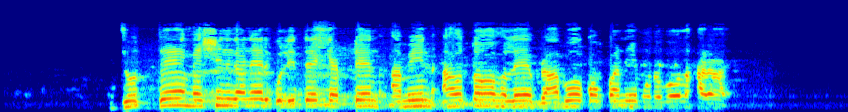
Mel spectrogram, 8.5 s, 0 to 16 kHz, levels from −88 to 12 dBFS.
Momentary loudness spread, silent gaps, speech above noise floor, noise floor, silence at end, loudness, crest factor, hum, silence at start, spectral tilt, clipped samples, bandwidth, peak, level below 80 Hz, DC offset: 5 LU; none; 62 dB; -74 dBFS; 1.2 s; -13 LUFS; 12 dB; none; 1.2 s; -5.5 dB/octave; under 0.1%; 7 kHz; -2 dBFS; -58 dBFS; under 0.1%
